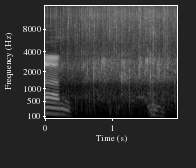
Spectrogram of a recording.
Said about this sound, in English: And for some of you, yeah, that's really cool. You can clap for that.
